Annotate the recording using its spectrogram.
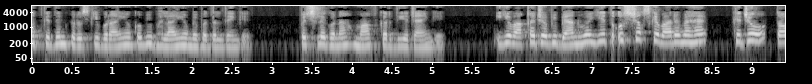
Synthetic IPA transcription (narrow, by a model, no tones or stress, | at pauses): t̪ked̪ɪnpɪɾʊskibʊɾaːijõkobʱibʱɐlaːijõmẽbɐd̪əld̪ẽːŋɡḛː | pɪt͡ʃʰleɡʊnaːɦmaːfkɐɾd̪ied͡ʒaːẽːŋɡḛː | jeʋaːqead͡ʒoːɐbʱibɐjaːnɦuajet̪oʔʊsʃɐxskebaːɾemẽɦɛ | ked͡ʒoːt̪ɔː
